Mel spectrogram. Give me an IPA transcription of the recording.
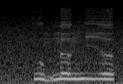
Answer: k w ṵ˧˨ m n əː˧ ŋ i˧ ə̯

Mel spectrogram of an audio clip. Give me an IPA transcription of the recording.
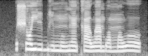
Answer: ʃ ɔ˦ j i˧ b i˨ m ũ˨˦ ɡ ɛ̃˧ k a˧ w ã˧ b ɔ˨ m ɔ̃˨˦ w o˦˨

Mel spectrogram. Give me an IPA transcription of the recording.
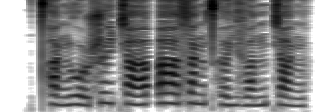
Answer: t̪ʰ a˨˩˨ ŋ ɣ o˨˩˨ ʂ ɨ˧ ə̯ c aː˨˩˦ ʔ aː˧ s a˧ ŋ t̪ʰ ə˨˩ j v a˨˩˦ n c a˨˩ ŋ

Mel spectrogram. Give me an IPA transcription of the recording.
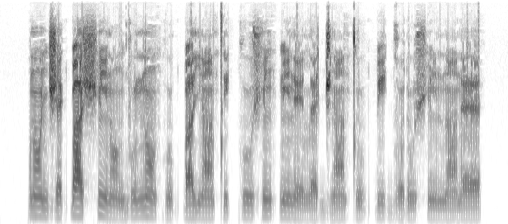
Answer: ɾ ɔ̃˦ d͡ʒ ɛ˧ k͡p a˦ ʃ ĩ˦˨ ɾ ɔ̃˨ ɡ u˨˦ n ɔ̃˦˨ k u˨ k͡p a˨˦ j ã˧ t i˧ k u˧ ʃ ĩ˦ k͡p ĩ˧ ɾ e˨ l ɛ˨ d͡ʒ ã˧ t u˧ k͡p i˦ ɡ o˧ ɾ u˧ ʃ ĩ˧ n ã˧ ɾ ɛ˦

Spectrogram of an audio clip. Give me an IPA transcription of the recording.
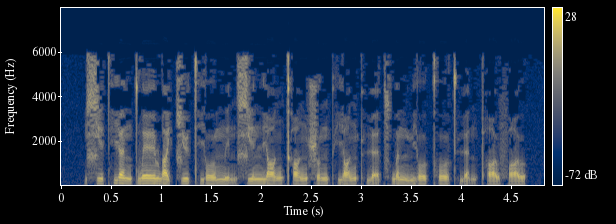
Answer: ɕ i˧˥ t̪ʰ j ɛ˥˩ n t̪ w e˥ ɪ̯ ɻ w a˨ ɪ̯ t͡ɕ y˥ t̪ʰ j o˧˥ ʊ̯ m ḭ˨˩ n ɕ i˥ n j ɑ˧˥ ŋ kʰ ɑ˧˥ ŋ ʂ ʊ˧˥ ŋ pʰ j ɑ˧˥ ŋ pʰ ɥ ɛ̰˨˩ t͡sʰ w ə˥˩ n m j o˥ ʊ̯ kʰ o˥˩ ʊ̯ t̪ʰ ɥ ɛ̰˨˩ n pʰ ɑ˥˩ ʊ̯ f ɑ˥ ʊ̯

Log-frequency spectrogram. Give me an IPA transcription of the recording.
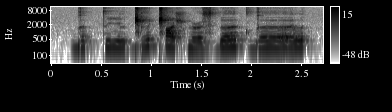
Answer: ɡ əː t t̪ iː l ɡ͡ǁ ə ǁ ɑ ʃ ɳ ə˞ z ɠ əː t ɡ əː l

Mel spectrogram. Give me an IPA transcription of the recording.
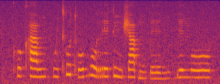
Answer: kʰ ʊ˨ kʰ a˨ β i˨ kʷ i˨ tʰ ʊ˦ tʰ o˨˦ b o˦˨ r e˦ t ĩ˦˨ ʃ a˦ ɓ ĩ˨ k͡p eː˨ ŋ i˨ ɡ͡b e˦ ŋ oː˦

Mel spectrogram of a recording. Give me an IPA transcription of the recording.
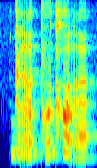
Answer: ɡ ʉ˧ r ə˩˥ ɡ kʷʼ ə˞˩˥ ɡ x o˥˩ r ə˩

